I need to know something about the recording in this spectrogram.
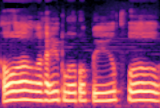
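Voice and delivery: silly, funny put-on voice, high and slow. Recalling the voice old friends used to talk in, in a funny put-on voice. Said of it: "talking in the funny voice we used to talk in".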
